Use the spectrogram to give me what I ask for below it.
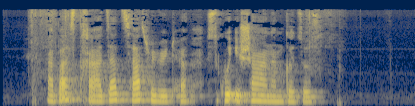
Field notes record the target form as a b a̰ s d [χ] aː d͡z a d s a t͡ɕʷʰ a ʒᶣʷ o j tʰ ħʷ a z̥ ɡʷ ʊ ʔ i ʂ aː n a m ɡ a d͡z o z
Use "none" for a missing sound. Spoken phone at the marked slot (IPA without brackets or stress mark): χ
